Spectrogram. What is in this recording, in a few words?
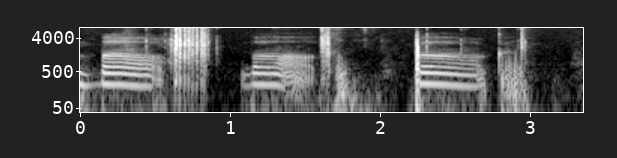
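"bog", spoken word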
